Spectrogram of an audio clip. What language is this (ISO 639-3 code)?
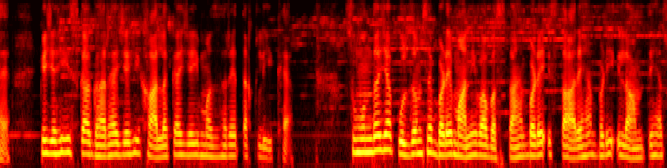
urd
